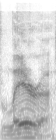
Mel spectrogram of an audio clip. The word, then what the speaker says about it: Lera: yeah look oh oh I don't even know if it's pronounced Laura it's Lera sorry guys I looked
